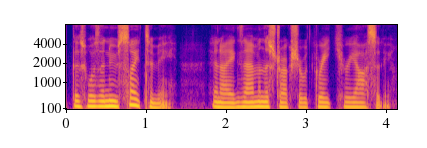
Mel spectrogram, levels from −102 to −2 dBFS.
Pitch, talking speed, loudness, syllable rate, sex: 165 Hz, 215 wpm, -16 LUFS, 6.6 syllables/s, female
